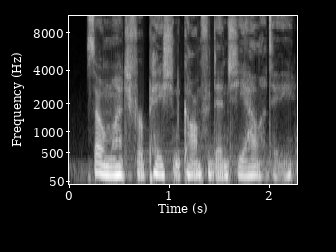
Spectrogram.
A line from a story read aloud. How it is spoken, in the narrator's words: she mumbled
